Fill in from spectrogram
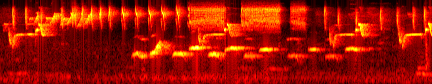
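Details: Young velvet-fronted nuthatch chattering in a busy run of high, sharp notes that mix quick descending whistles with lower short piping notes, phrases tumbling together with a few brief pauses.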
